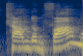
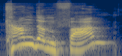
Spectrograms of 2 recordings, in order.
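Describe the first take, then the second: First: Said in the usual way. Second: Camden Farm spelled out slowly, each syllable placed with care; careful name reading. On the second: Shown as a demonstration. Streamer carefully trying a viewer's name, slow and careful. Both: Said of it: "hopefully if I say that right".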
